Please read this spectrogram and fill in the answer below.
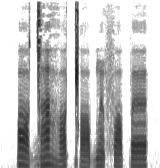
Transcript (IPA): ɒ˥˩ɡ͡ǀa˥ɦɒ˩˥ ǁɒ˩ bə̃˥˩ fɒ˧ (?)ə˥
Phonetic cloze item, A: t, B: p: B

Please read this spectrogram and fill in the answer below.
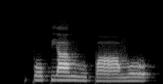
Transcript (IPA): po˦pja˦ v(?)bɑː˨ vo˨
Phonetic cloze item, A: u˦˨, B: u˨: B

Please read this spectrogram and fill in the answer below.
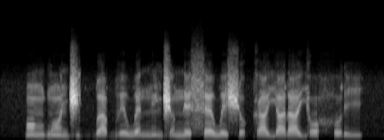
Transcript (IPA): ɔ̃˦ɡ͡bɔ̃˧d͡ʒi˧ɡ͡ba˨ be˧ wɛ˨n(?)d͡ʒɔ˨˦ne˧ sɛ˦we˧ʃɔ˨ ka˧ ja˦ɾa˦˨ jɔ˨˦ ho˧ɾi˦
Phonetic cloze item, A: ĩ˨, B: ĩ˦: A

